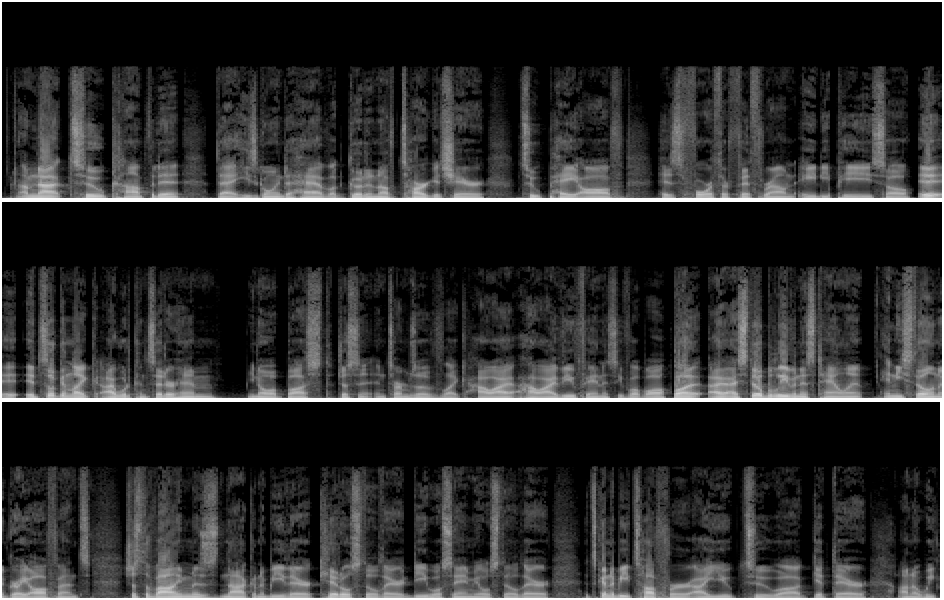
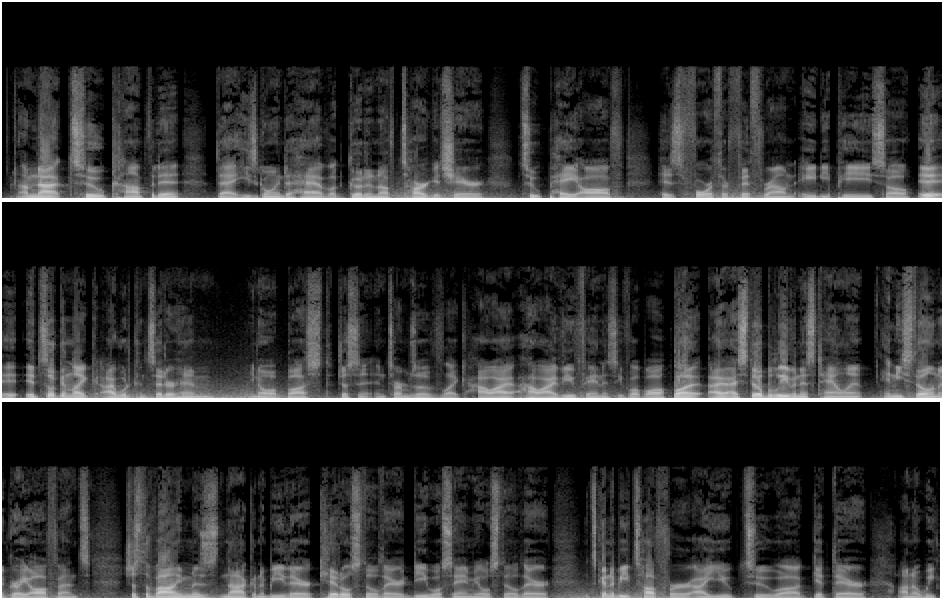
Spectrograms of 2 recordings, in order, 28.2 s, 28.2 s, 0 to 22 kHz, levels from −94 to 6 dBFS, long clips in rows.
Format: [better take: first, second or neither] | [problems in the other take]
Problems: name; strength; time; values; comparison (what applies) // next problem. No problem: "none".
first | wind noise on the microphone; occasional gusts; 25 dB below the speech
